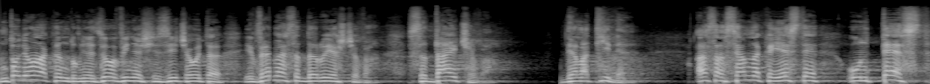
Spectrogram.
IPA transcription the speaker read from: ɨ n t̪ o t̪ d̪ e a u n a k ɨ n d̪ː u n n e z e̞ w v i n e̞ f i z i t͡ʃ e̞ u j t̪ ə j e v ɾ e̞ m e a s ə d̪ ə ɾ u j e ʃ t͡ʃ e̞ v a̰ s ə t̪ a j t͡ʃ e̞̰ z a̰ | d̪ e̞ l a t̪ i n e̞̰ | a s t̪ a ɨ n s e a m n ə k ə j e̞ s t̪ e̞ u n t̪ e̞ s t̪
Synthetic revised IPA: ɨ n t̪ o t̪ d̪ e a u n a k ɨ n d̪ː u m n e z e̞ w v i n e̞ ʃ i z i t͡ʃ e̞ u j t̪ ə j e v ɾ e̞ m e a s ə d̪ ə ɾ u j e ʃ t͡ʃ e̞ v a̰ s ə d̪ a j t͡ʃ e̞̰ v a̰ | d̪ e̞ l a t̪ i n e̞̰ | a s t̪ a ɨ n s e a m n ə k ə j e̞ s t̪ e̞ u n t̪ e̞ s t̪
